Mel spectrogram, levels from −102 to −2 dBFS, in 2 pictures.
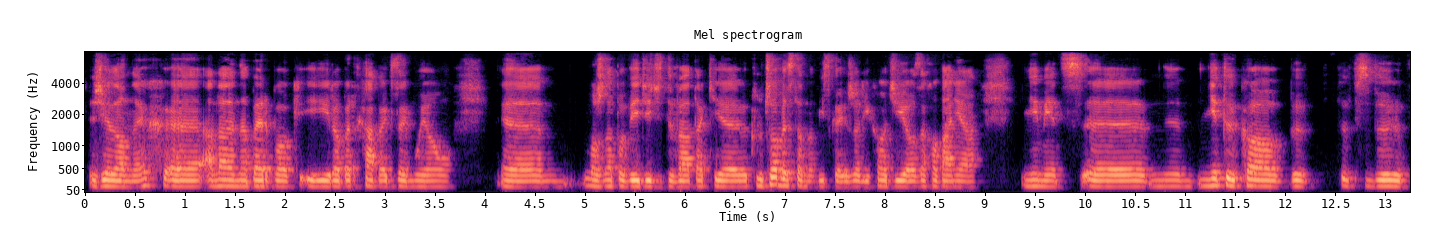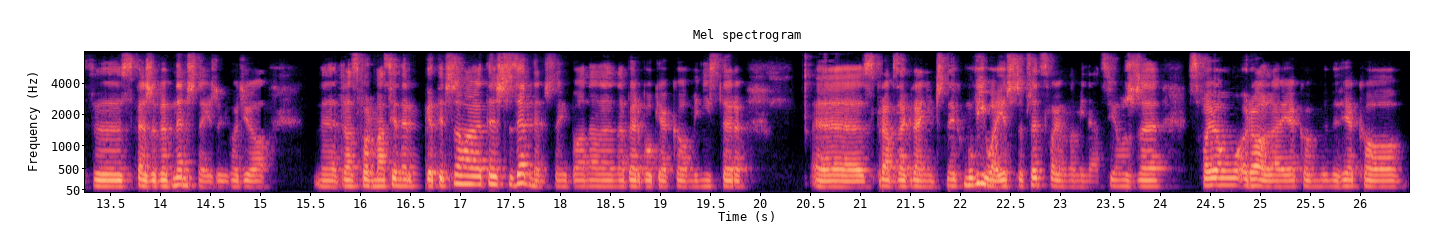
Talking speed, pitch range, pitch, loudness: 115 wpm, 125-130 Hz, 125 Hz, -24 LUFS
